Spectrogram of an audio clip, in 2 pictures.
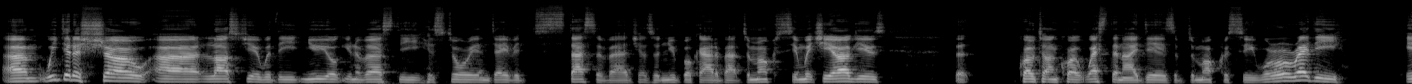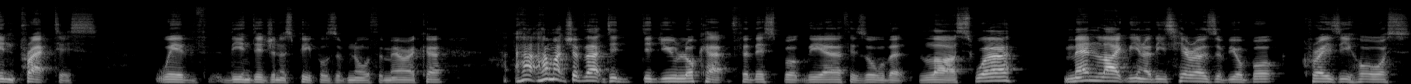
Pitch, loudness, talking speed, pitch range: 115 Hz, -27 LUFS, 160 wpm, 105-135 Hz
